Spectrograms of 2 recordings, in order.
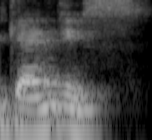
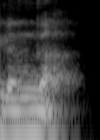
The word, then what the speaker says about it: Ganga: the most important river in India people say Ganges. Now what is Ganges? Ganges is basically misprononunciation. You you're supposed to say Ganga right?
